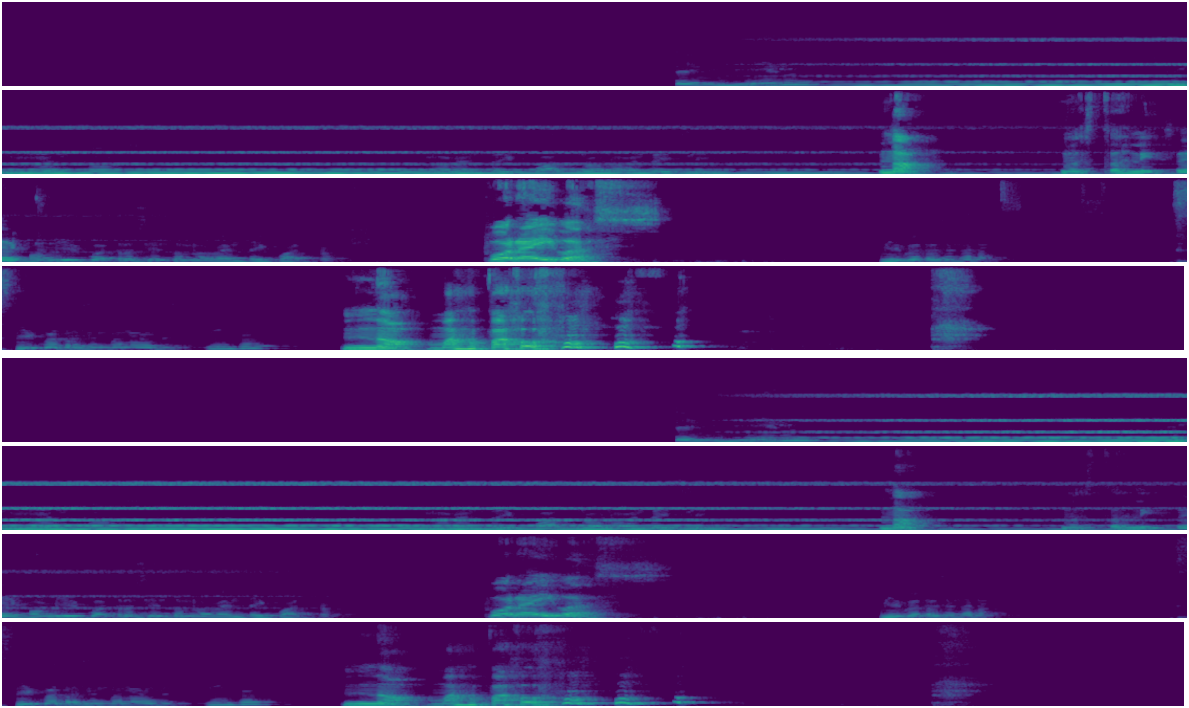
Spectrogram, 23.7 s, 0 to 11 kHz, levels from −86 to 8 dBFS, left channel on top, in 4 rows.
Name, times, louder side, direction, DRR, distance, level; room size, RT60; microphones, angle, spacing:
voice 1, 3.4-4.1 5.8-6.6 8.0-9.5 12.0-13.4 16.2-16.8 17.8-19.1, equal, 5° right, 0.6 m, -49 dB
sound 1, 3.8-12.3, right 2 dB, 65° right, 0.5 m, -41 dB
voice 2, 11.2-12.0 14.3-15.1 19.5-21.3 22.4-22.6, left 8 dB, 80° left, 0.3 m, -31 dB
12.0 x 5.5 x 3.0 m
head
